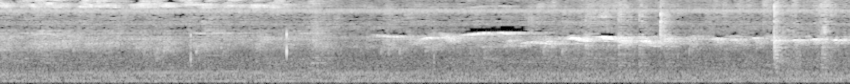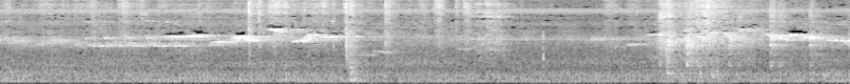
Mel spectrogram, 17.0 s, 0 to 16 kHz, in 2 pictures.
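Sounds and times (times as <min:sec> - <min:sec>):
faint high-pitched chirping: 0:00.0 - 0:17.0.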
